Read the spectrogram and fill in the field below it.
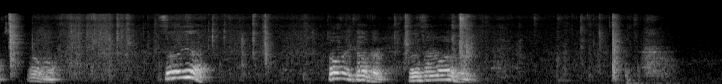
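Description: Gear and a rifle clatter and knock as a man moves.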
